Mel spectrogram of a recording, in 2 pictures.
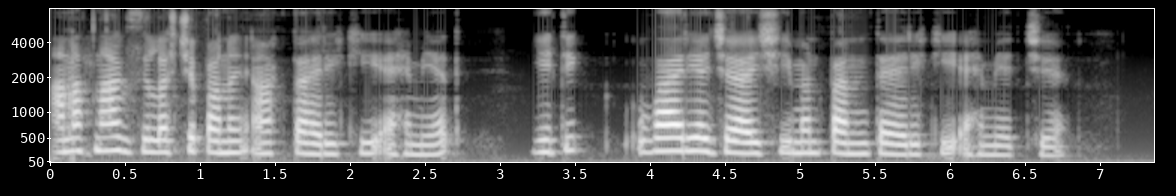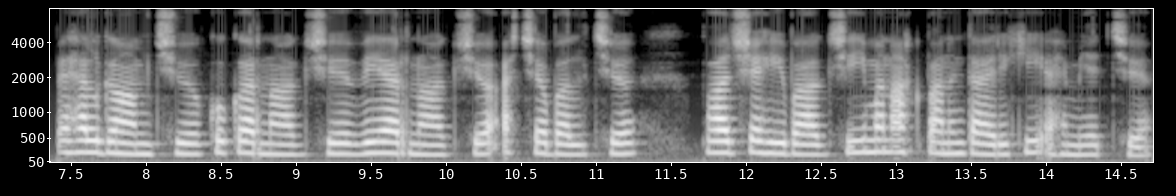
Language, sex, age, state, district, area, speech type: Kashmiri, female, 30-45, Jammu and Kashmir, Anantnag, rural, spontaneous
